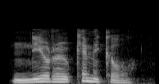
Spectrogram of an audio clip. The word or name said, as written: neurochemical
